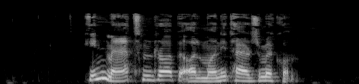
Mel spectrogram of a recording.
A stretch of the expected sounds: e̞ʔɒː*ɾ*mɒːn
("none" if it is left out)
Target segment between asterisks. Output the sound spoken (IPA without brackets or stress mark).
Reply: l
